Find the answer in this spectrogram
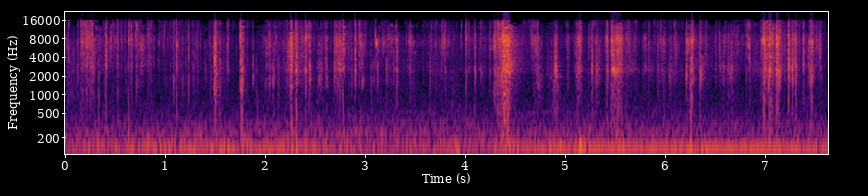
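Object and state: Nylon hook-and-loop strap being peeled.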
